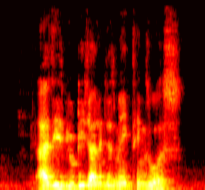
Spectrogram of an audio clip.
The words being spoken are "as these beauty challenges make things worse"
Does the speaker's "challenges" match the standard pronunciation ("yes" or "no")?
yes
